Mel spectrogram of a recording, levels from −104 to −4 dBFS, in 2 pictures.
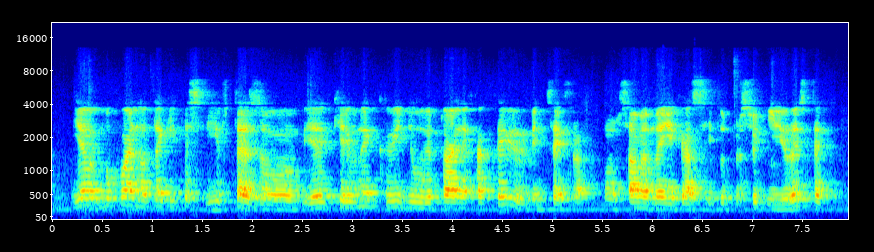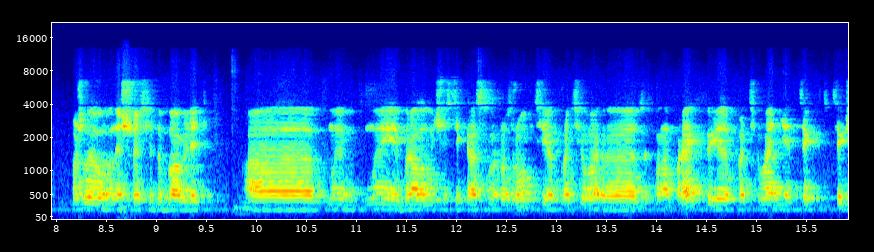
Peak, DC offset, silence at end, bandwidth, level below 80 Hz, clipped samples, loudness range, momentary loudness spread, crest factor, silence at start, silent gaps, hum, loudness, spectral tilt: -16 dBFS; under 0.1%; 0 s; 12 kHz; under -90 dBFS; under 0.1%; 2 LU; 10 LU; 20 dB; 0.2 s; none; none; -36 LUFS; -1.5 dB/octave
